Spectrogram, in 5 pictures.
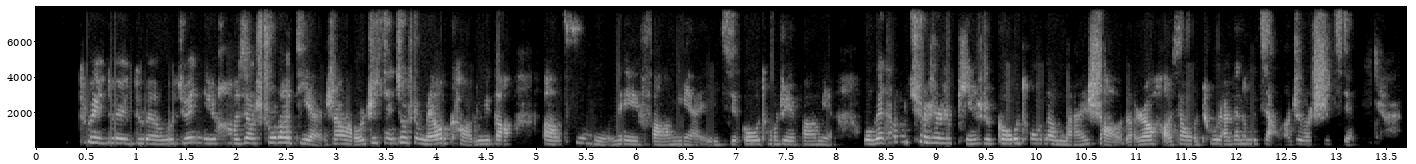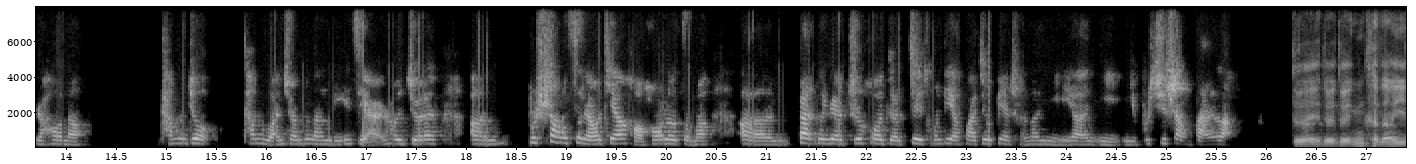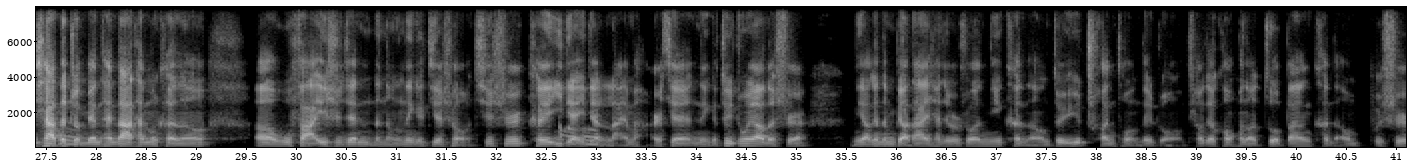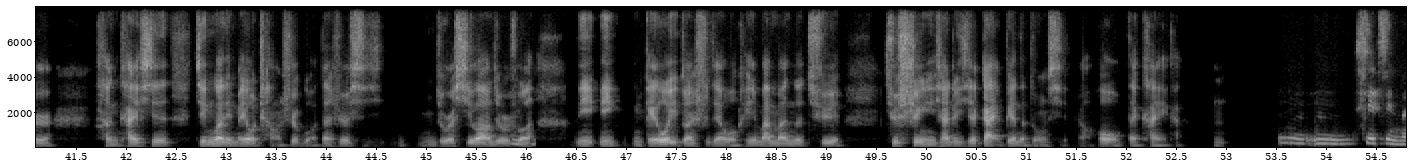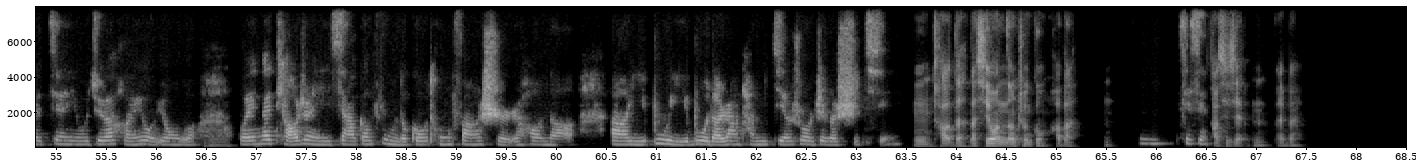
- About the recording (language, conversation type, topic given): Chinese, advice, 长期计划被意外打乱后该如何重新调整？
- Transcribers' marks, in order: other background noise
